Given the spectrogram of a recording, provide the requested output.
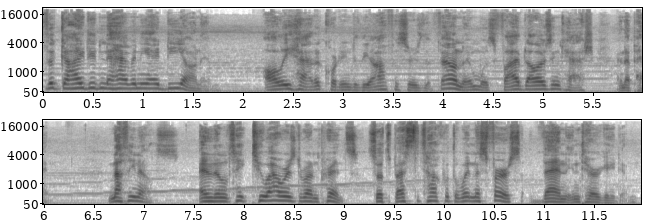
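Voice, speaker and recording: Male actor, police detective, cynical, confident, sardonic, fairly high pitch, audio drama, background music. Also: animated, brisk, lightly acted. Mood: sardonic, assured. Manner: sardonic, matter-of-fact.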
